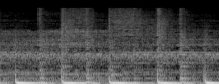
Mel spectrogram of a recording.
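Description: Minimal techno DJ mix: a four-on-the-floor kick drum at a little over two beats a second, with hi-hat ticks between the kicks.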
